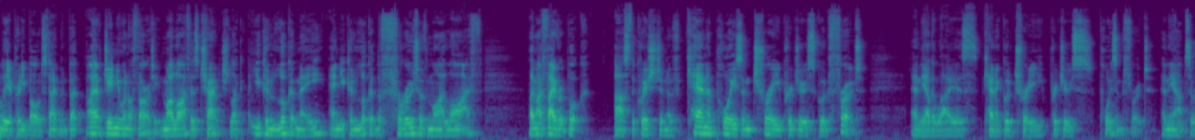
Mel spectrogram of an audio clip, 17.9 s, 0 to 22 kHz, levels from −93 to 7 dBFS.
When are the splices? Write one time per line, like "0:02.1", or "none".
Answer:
0:01.3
